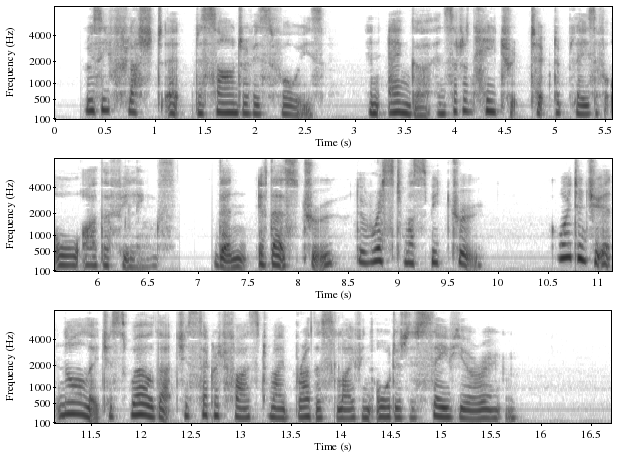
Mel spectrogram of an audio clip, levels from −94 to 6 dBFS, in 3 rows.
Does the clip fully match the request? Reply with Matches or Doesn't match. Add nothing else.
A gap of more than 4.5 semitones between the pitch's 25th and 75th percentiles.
Doesn't match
